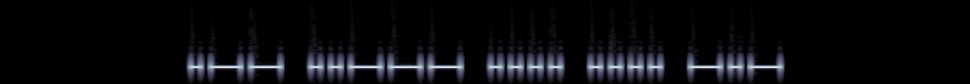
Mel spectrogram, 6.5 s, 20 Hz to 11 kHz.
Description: Morse code, heard as a keyed tone, about 18 wpm, 700 Hz. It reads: W2HHK
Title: Speed Racing - USA 1x3 Call Signs 15wpm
